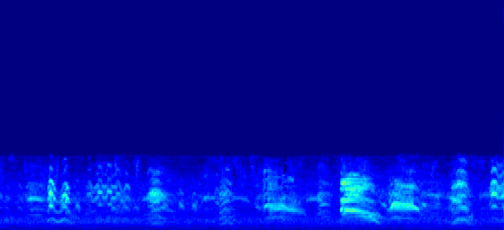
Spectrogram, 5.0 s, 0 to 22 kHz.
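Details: Northern royal albatross, 21 September 2021: irregular short harsh calls and rapid stuttering notes, with a louder, drawn-out, slightly descending call in the second half, over low hiss.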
